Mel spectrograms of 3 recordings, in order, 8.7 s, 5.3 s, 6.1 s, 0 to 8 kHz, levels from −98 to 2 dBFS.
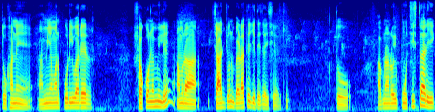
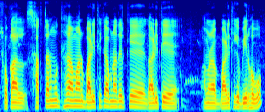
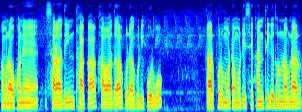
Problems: none marked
